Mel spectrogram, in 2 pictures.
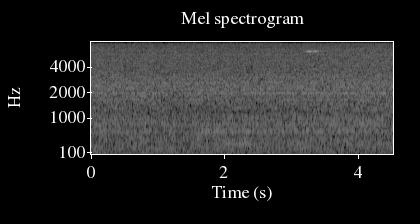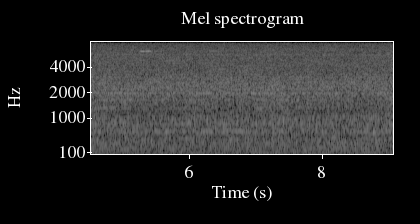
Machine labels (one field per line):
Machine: fan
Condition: normal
